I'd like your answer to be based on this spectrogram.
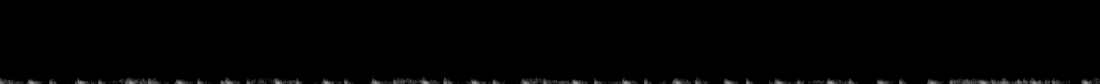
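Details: Recording of a person's own heartbeat, fast: rapid, regular, low thumping beats at about 120 per minute.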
